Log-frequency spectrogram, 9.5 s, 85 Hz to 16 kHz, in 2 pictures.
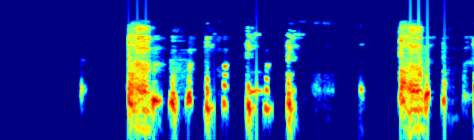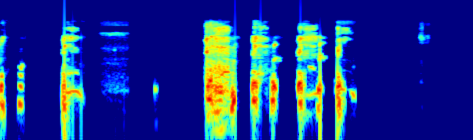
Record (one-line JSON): {"three_cough_length": "9.5 s", "three_cough_amplitude": 32768, "three_cough_signal_mean_std_ratio": 0.36, "survey_phase": "beta (2021-08-13 to 2022-03-07)", "age": "18-44", "gender": "Female", "wearing_mask": "No", "symptom_cough_any": true, "symptom_new_continuous_cough": true, "symptom_runny_or_blocked_nose": true, "symptom_shortness_of_breath": true, "symptom_fatigue": true, "symptom_fever_high_temperature": true, "symptom_headache": true, "symptom_change_to_sense_of_smell_or_taste": true, "symptom_loss_of_taste": true, "symptom_onset": "4 days", "smoker_status": "Never smoked", "respiratory_condition_asthma": false, "respiratory_condition_other": false, "recruitment_source": "Test and Trace", "submission_delay": "1 day", "covid_test_result": "Positive", "covid_test_method": "RT-qPCR"}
